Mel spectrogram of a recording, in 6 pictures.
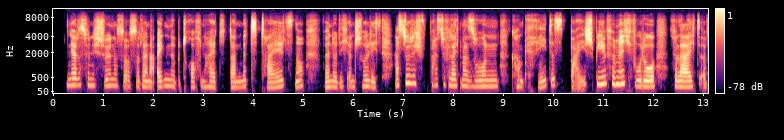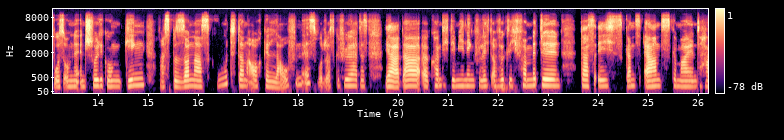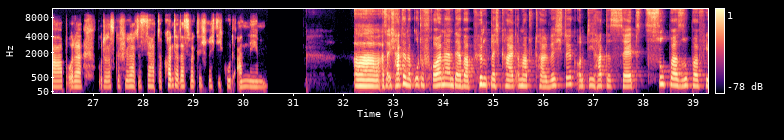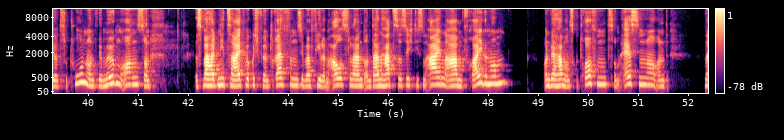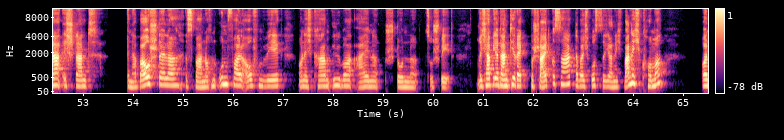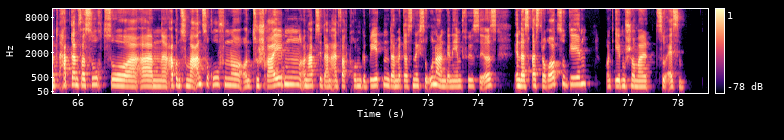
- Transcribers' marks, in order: other background noise
- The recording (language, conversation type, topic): German, podcast, Wie entschuldigt man sich so, dass es echt rüberkommt?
